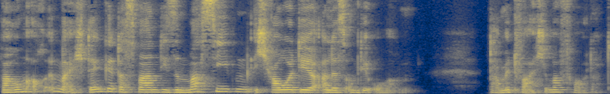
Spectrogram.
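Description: A woman speaks at a medium pitch in a normal speaking voice. Her pitch varies in an ordinary way, and her pace is fairly quick. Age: 50s. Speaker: journalist and online magazine founder. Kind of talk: interview. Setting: at her home.

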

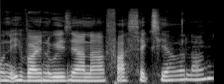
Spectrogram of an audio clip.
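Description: With a Malaysian accent, a woman speaks in a dry, close sound with no echo. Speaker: landscape architect and caterer. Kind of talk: interview. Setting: outdoors in a garden. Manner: hesitant, frequent fillers.

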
